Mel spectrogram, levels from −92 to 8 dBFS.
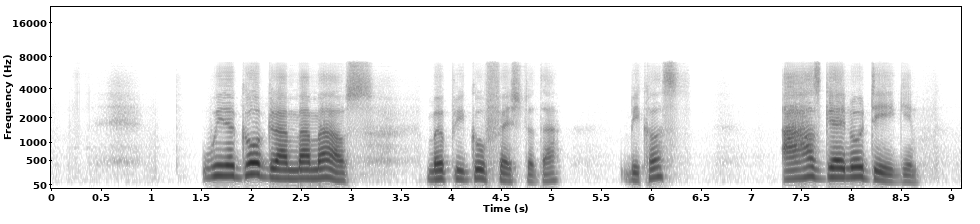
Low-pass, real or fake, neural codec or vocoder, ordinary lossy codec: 7.2 kHz; fake; codec, 16 kHz, 0.2 kbps, FocalCodec; none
